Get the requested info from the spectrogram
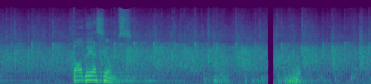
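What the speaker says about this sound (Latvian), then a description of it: "mūsu zālē aplausi paliek arvien skaļāki" Audience applause filling a hall at a Christmas performance in Rundāle Palace, a steady wash of clapping throughout, with a voice speaking over it.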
